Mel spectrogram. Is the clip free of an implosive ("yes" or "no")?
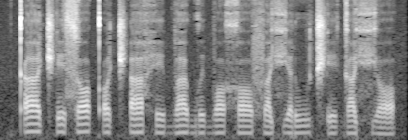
yes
